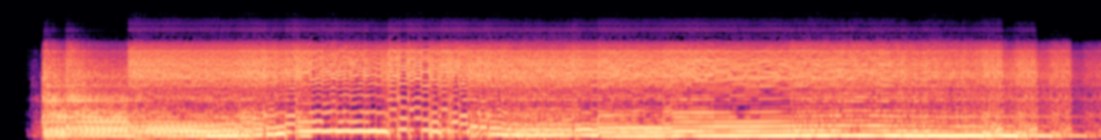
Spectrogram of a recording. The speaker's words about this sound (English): It's just like, again, goes from like massive rhythm fuzz tones to I use it for leads right now because I'm using the Faro for all of my like rhythm tones, but.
